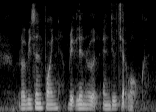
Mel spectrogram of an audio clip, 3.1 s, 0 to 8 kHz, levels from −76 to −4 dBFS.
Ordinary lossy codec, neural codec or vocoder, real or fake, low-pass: none; codec, 16 kHz, 2 kbps, X-Codec, HuBERT features, trained on LibriSpeech; fake; 7.2 kHz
